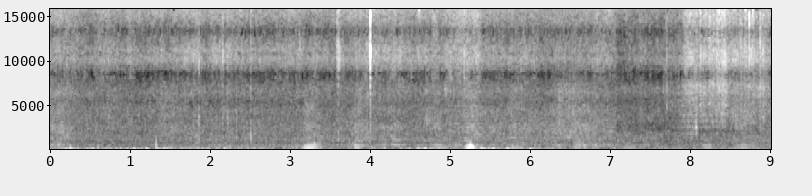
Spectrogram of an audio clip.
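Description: A dense, continuous buzz of many honey bees around a hive during honey flow, close by, with occasional louder individual bees passing near.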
